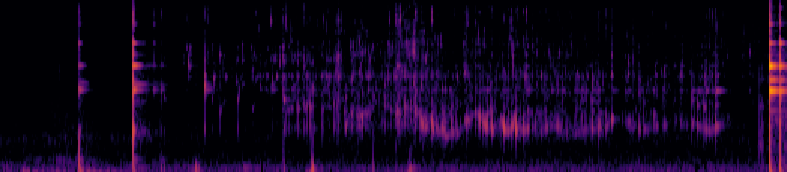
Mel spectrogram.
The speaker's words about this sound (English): I'm pouring some sake. Hold on.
